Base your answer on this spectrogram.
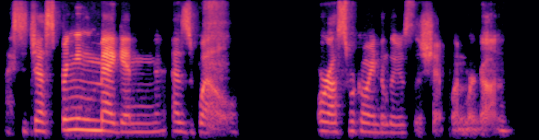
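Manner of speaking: quiet, hushed under-the-breath murmur. In a role-play, floating past the others to speak to them: hushed tones. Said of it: "speak in hushed tones".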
